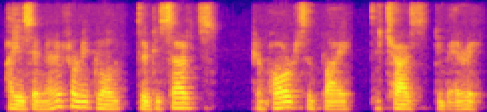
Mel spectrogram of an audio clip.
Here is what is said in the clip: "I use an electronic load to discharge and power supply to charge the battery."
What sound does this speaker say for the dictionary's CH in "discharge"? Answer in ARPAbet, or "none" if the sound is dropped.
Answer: none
